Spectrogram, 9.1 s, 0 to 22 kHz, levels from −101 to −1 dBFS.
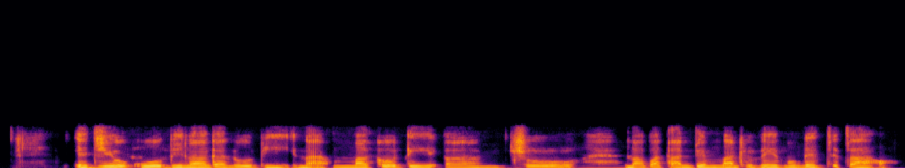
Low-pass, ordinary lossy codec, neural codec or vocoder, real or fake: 5.4 kHz; Opus, 64 kbps; codec, 32 kHz, 1.9 kbps, SNAC; fake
